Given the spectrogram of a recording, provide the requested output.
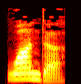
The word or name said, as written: wanda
